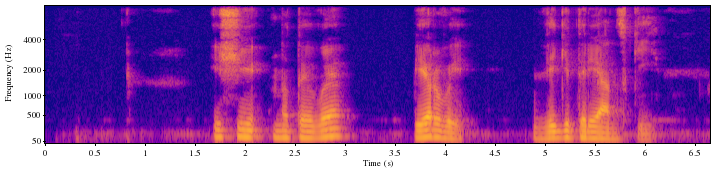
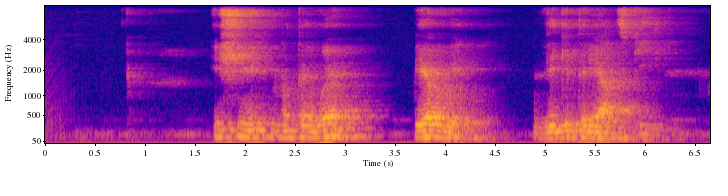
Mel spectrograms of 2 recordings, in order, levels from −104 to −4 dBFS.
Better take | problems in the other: first | room echo; dies away in 0.9 s

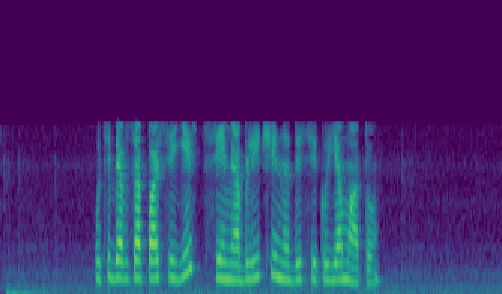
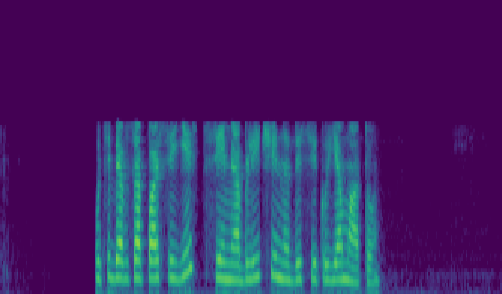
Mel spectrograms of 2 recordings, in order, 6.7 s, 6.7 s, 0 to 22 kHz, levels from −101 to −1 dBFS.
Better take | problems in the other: first | noise reduction (neural mask model RNNoise)

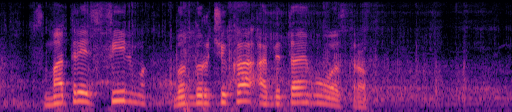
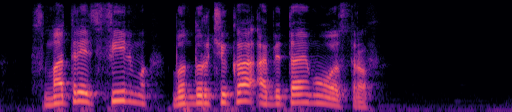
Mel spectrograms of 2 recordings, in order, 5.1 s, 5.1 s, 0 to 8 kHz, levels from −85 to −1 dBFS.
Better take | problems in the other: second | background sound (Skateboard); 13 dB below the speech

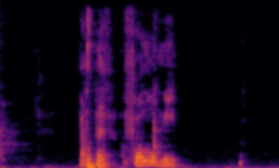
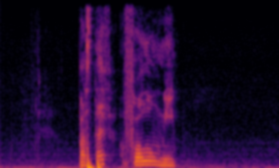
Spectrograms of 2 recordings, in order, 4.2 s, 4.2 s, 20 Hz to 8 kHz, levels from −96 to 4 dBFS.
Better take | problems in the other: second | noise reduction (classical method WPE with log-MMSE)

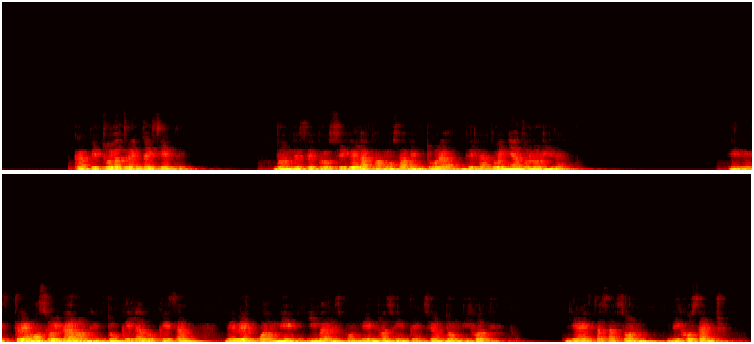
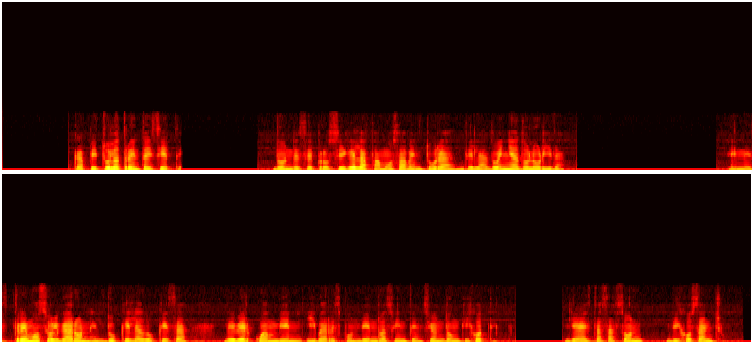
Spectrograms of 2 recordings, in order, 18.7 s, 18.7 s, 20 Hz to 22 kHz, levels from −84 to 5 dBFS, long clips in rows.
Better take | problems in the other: second | room echo; dies away in 0.6 s

